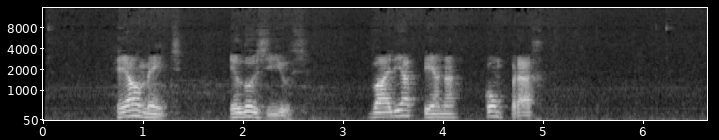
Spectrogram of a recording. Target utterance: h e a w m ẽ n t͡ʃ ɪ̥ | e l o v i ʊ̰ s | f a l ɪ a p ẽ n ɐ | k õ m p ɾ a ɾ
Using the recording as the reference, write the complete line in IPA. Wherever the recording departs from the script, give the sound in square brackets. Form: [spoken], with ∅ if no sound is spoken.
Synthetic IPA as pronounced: h e a w m ẽ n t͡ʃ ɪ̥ | e l o [ʒ] i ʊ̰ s | [v] a l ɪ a p ẽ n ɐ | k õ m p ɾ a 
